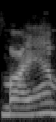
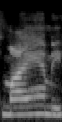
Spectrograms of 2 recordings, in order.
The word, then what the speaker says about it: Miami: talking about Oklahoma it's miam Oklahoma but if you're talking about Florida it's Miami Florida how do you how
